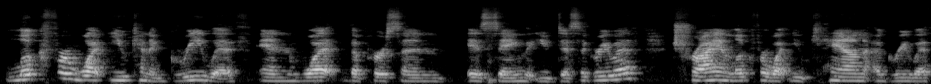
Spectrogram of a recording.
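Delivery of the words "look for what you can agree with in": plain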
